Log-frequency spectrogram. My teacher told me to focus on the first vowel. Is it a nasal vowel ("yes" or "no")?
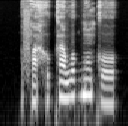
yes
